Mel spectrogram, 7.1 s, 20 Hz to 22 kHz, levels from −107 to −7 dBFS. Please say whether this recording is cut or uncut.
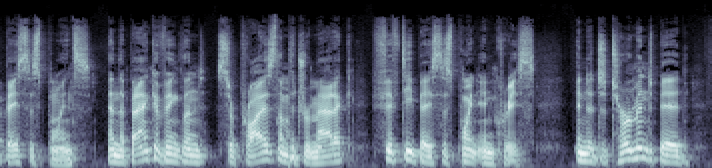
cut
